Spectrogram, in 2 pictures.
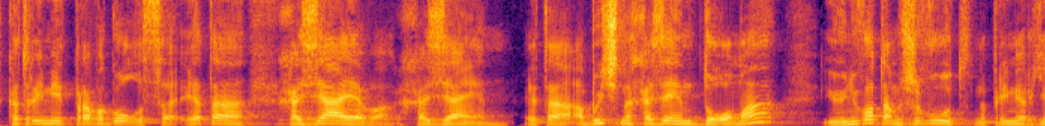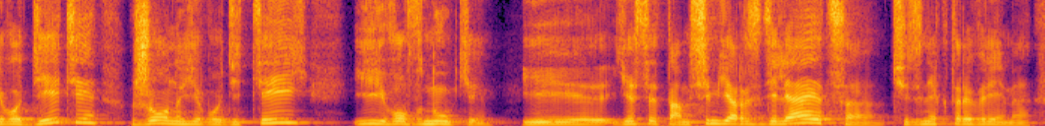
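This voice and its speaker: A man's voice: a little high, lively intonation, normal speed, few pauses, dark tone. A man explaining history on a podcast in a lecturing way, with frequent fillers and asides. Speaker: guest historian.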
